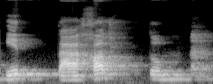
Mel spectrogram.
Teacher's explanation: Ketika za sukun bertemu dengan ta, maka langsung masukkan ke ta.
